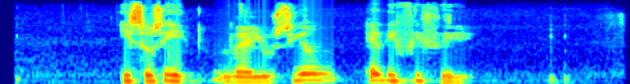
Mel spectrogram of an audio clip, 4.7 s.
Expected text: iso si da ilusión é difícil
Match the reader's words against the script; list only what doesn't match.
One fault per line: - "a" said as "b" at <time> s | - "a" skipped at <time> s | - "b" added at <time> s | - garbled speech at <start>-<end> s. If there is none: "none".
none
